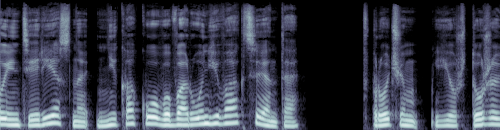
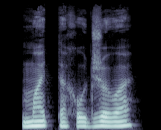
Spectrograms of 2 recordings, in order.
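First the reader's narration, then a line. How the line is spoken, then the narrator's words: Grim question. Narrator (Russian): мрачно спросил Ник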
